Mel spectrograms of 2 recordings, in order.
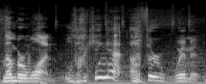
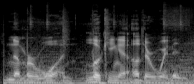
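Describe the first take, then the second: First: It is said in a normal speaking voice. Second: It is said in a put-on deep manly voice.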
